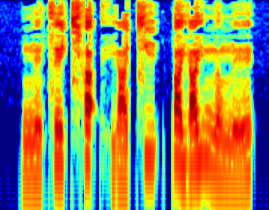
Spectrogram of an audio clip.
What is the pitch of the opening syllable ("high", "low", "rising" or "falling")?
low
